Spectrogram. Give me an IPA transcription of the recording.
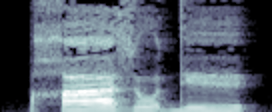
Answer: χ a z o d ɪ

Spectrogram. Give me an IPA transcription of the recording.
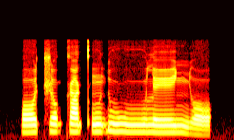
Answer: ɔ˦ t͡ʃ ɔ˦ k a˦ kʼ ũ˦ ɗ u˦ w uː˦ l eː˦ ɲ ɔ˨

